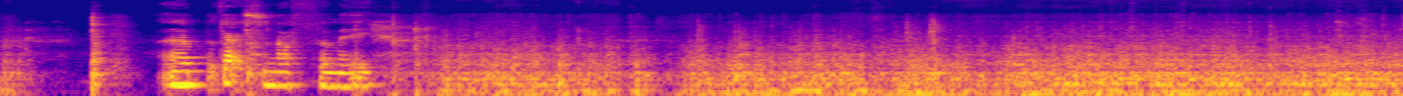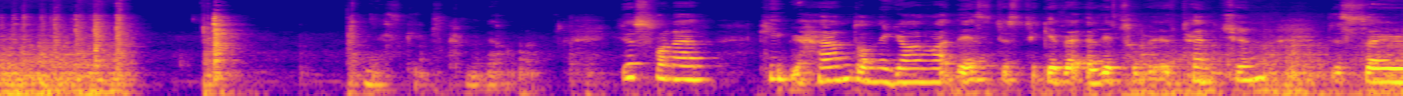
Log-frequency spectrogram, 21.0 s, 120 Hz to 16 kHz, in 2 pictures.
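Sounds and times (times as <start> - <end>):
yarn winder whirring: 2.9 - 11.6, 17.7 - 21.0.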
